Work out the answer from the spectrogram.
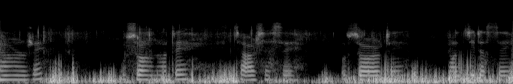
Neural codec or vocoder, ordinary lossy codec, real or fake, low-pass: none; none; real; 7.2 kHz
